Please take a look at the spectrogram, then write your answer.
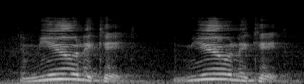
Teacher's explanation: The second syllable is stressed.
